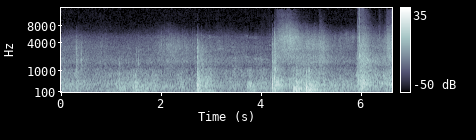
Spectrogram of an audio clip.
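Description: Fireworks going off across a town: a steady background of distant bangs and crackling, with a sharp bang a little under three seconds in, a cluster of louder bangs from about four to five seconds, and another bang near six seconds.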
